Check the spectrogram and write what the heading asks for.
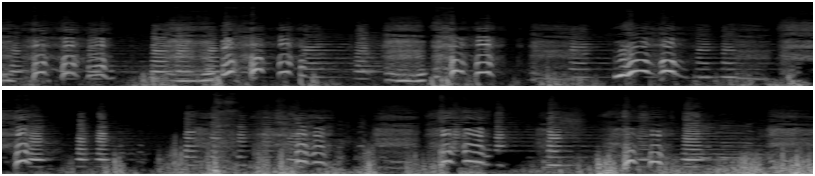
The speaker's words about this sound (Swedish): har lovat att tuta massvis av gånger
